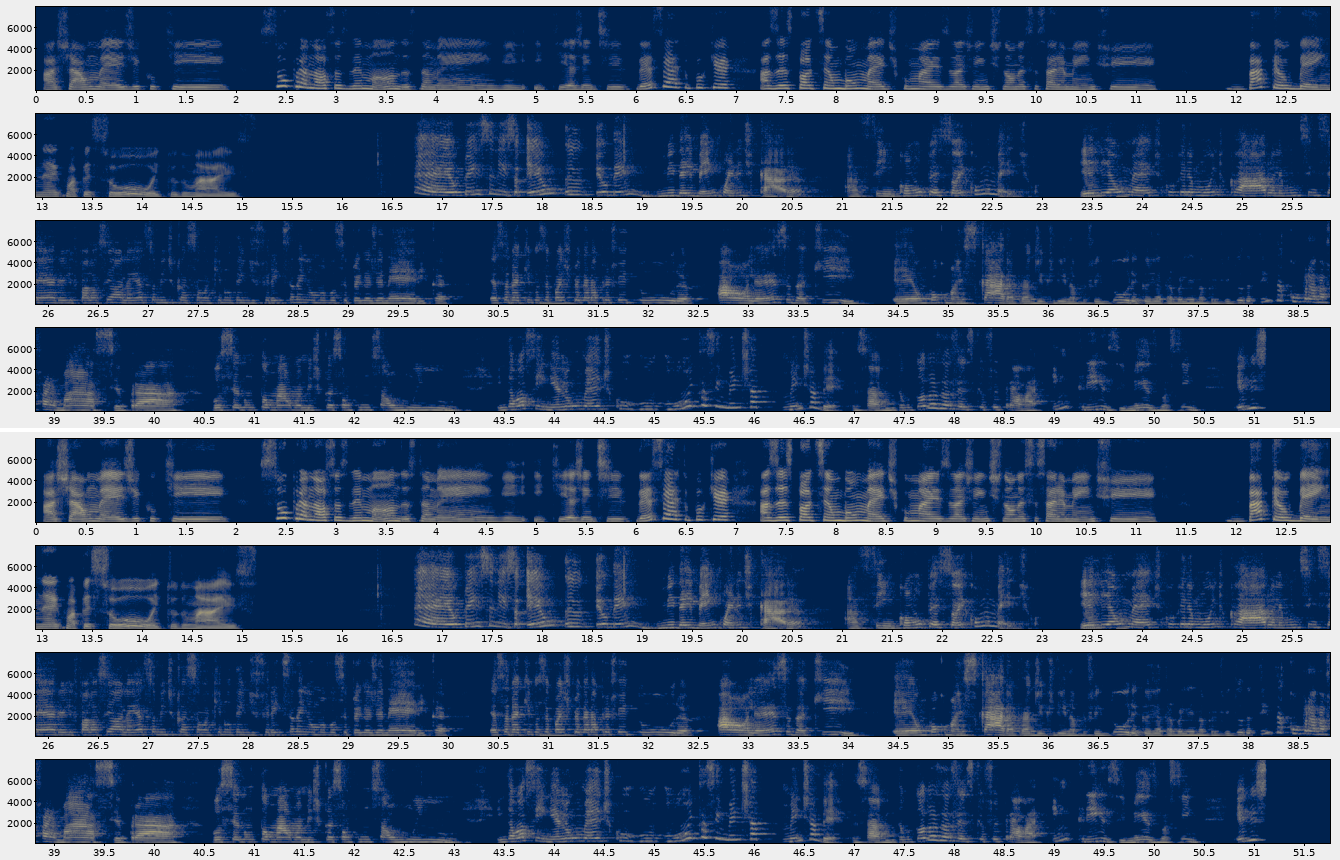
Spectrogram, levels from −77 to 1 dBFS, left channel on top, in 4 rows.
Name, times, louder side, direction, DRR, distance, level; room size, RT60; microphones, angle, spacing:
voice 1, 0.1-1.9 2.2-11.2 11.9-15.1 23.4-23.5 30.9-31.2, right 5 dB, 80° right, 1.1 m, -33 dB
voice 2, 16.7-20.8 21.0-22.9 23.4-30.0 30.4-34.2 34.4-51.1, right 3 dB, 20° right, 2.6 m, -36 dB
head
